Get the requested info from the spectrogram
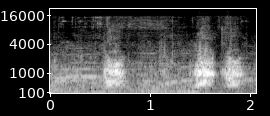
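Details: Dog offered for sale at the Friday dog market in Sayeda Aisha, Cairo, giving three sharp, mid-pitched barks, one single and then a quick pair, with faint crowd murmur behind.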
